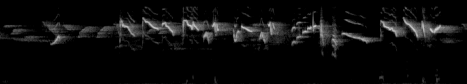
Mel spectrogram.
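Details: A female white-eye twitters in quick, high, zigzagging chirps, starting soft and becoming louder and busier, used to provoke males into answering.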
